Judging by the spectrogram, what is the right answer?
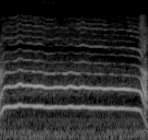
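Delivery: very high put-on cat yell.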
